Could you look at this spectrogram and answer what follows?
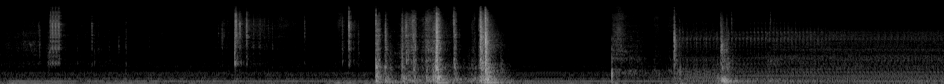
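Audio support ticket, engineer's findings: Repeated frames: stutters at 0.53, 5.39, 6.96 and 8.82 s. Block repeats about 32 ms (x2, x7), 96 ms (x2) and 64 ms (x4), pointing to one to three frames re-sent or re-written upstream of the decoder, adding 64 to 256 ms each.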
